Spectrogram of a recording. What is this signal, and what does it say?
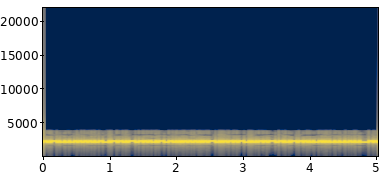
RTTY, about 50 baud. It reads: EQUIPMENT CONSISTS OF THE 4110
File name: fsk170-50B / teletype-corp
